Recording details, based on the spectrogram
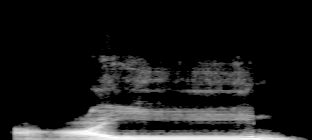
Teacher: আমি যদি একটু বুঝাতে চাই, সেটা হচ্ছে আমরা যখন অনেক সময় রাগ হয়ে যায়, বকা দিই, গলা একটা চাপ দিই, এই, এই, একটা গলা একটা চাপ দিই, ঠিক এই আইনটা উচ্চারণ করার ক্ষেত্রে গলায় একটা চাপ আসবে। আইন, আইন, আগে গলায় চাপ হবে, তারপর হরফটি উচ্চারণ হবে আইন।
